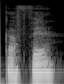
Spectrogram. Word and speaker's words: café: Exemplo, café, a sílaba fé é tônica, recebe acento.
